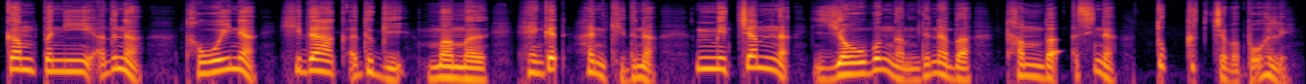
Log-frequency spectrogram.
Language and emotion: Manipuri, disgusted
